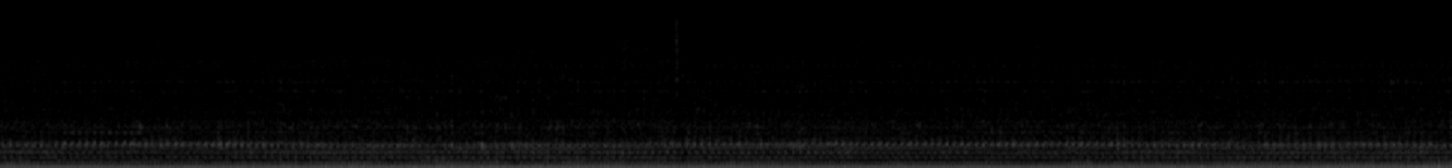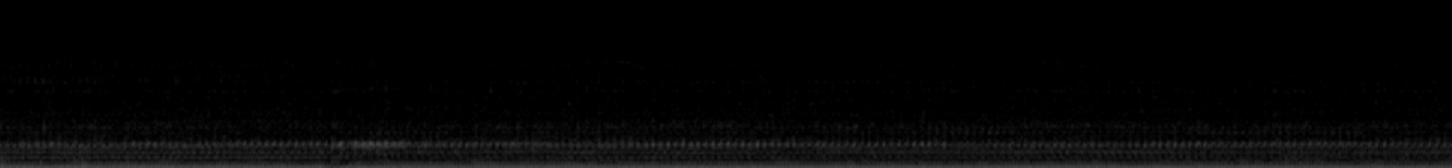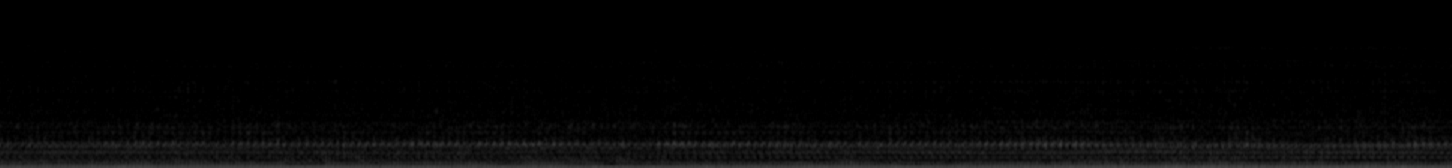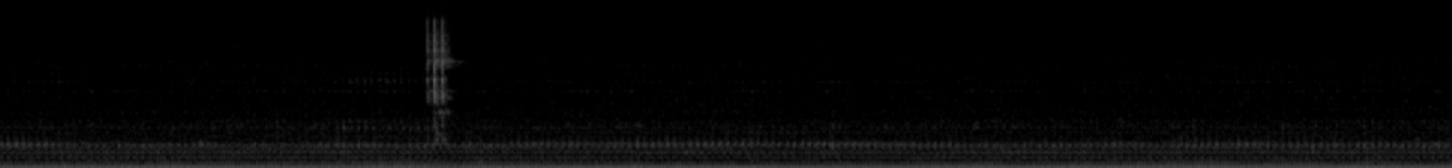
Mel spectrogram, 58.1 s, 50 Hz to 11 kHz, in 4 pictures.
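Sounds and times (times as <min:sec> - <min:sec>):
exhaust fan motor hum: 0:46.4 - 0:52.8.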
